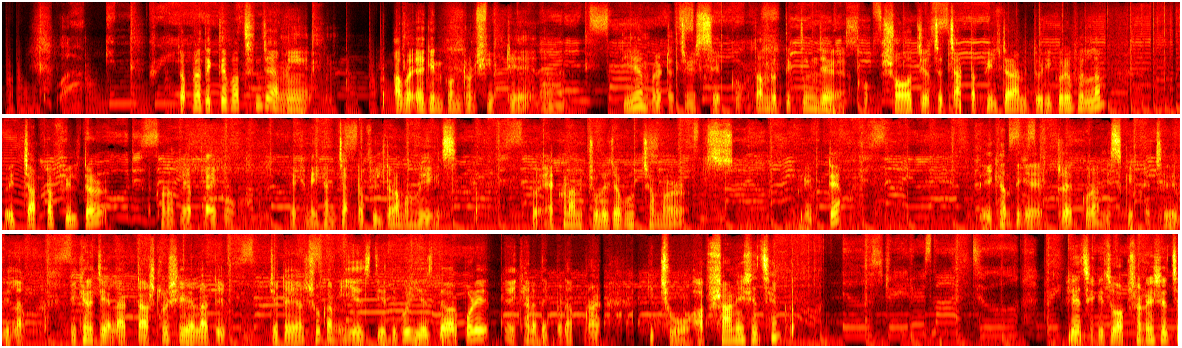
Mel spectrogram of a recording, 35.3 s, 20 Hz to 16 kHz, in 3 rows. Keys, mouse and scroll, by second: 3.3 ctrl+shift+s, 5.2 click, 6.4 BackSpace, 6.5 KP_4, 7.8 click, 19.4-35.3 drag.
